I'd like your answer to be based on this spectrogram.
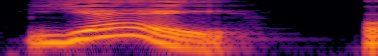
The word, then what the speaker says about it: Ye: This weekend, Kanye announced that his new name is just Ye, or Y-E, as in the last syllable in Kanye.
